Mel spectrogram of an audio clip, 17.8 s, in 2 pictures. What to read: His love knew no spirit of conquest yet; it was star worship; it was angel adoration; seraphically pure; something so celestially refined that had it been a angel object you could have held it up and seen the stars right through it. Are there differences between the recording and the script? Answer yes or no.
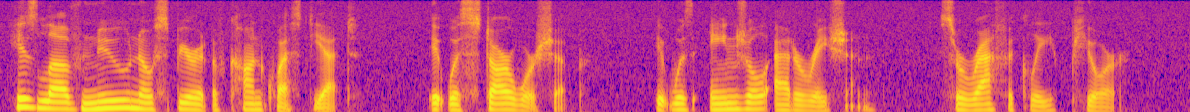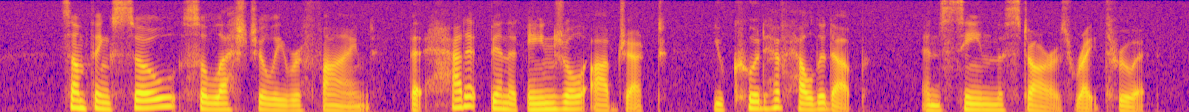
no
